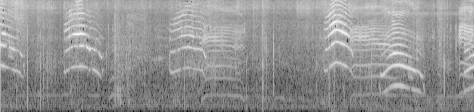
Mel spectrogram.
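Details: Domestic cat meowing repeatedly, bright harmonic meows that rise and fall, some clipped and some drawn out, with clicks and soft lower tones between them.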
